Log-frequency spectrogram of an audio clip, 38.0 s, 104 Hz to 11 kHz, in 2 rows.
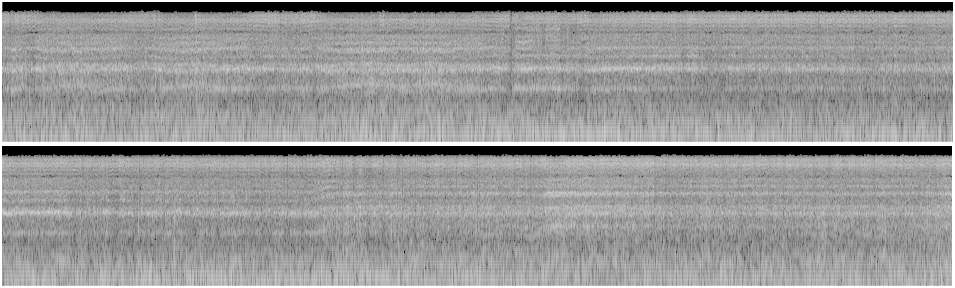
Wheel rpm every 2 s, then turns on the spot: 160, 160, 160, 160, 160, 160, 160, 160, 160, 160, 160, 160, 170, 200, 200, 200, 200, 200, 200.
none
